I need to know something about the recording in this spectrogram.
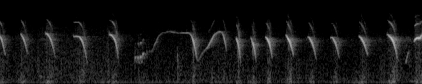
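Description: Whistled canary-like chirping: a quick run of short falling whistle notes, about four a second, with two longer whistles that rise and fall near the middle.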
